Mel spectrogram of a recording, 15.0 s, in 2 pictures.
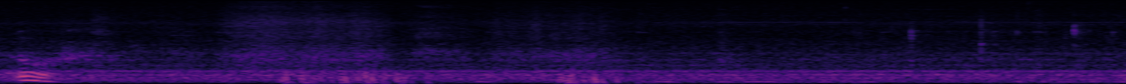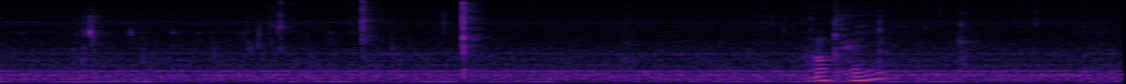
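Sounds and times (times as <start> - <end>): person chewing: 5.7 - 10.8.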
